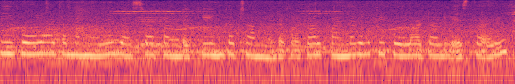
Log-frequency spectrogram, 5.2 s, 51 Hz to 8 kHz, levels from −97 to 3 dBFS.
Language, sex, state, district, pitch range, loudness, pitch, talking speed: Telugu, female, Telangana, Karimnagar, 285-310 Hz, -15 LUFS, 295 Hz, 130 wpm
